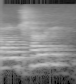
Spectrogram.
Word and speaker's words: González: Yo me llamo González y yo la González, pues no la pronuncio la Z. González.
